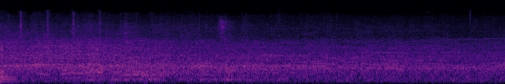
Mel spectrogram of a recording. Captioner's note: stadium announcement, cheering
